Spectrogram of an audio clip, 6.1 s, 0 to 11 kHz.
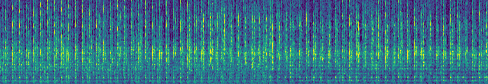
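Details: First start of a newly built 2054 engine (Fusca): steady, even fast idle around 1200 rpm, kept high so parts seat in, with a very loud, rough exhaust and light gear whir; healthy.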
